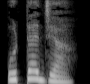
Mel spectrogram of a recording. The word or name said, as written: ಉಟಜ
